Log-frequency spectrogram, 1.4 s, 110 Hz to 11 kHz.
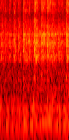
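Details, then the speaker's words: Stihl MS310 chainsaw after ignition repair for stalling when hot, warm and idling about 10-15 minutes after previously dying within 2 minutes; steady, even buzzing idle with no surging, hunting or dying off. "Okay, she's been running for probably 10-15 minutes. We're sitting at idle."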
